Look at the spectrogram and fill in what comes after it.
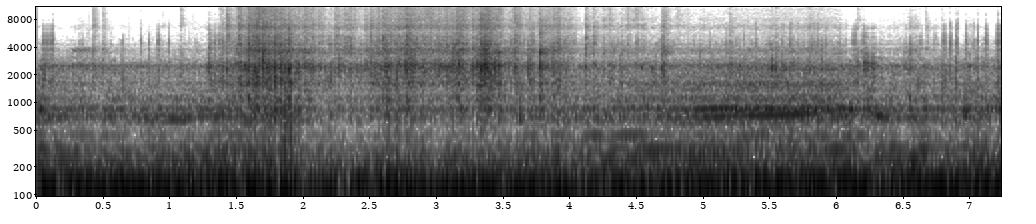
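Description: BMW E36 323ti rally car's 2.5-litre straight-six engine running hard as the car drives a stage, heard from inside the stripped cabin. A brief rush of road noise comes in about a second and a half in and again just after three seconds.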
